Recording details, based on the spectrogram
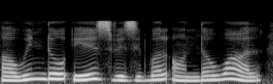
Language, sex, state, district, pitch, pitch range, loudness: English, female, Assam, Kamrup Metropolitan, 205 Hz, 190-240 Hz, -12 LUFS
